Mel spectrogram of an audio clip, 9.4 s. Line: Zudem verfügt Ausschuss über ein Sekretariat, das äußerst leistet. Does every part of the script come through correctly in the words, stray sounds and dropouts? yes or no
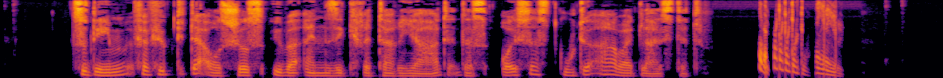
no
